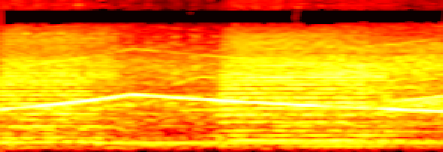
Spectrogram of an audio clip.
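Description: A siren wailing, its pitch rising to a peak under a second in and then falling slowly.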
